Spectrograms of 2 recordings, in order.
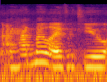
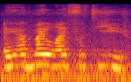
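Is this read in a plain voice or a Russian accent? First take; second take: plain; Russian accent. First: It is read in the speaker's own plain accent. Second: It is read with an attempted Russian accent. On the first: "Should I have read that in a Russian accent?" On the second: "It's not right"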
